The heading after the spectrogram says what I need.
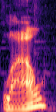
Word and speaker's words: Laos: At its narrowest points in the center of the country, Vietnam's western border with Laos, yes it's pronounced Lao, is less than 50 kilometers from the world's most controversial sea.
